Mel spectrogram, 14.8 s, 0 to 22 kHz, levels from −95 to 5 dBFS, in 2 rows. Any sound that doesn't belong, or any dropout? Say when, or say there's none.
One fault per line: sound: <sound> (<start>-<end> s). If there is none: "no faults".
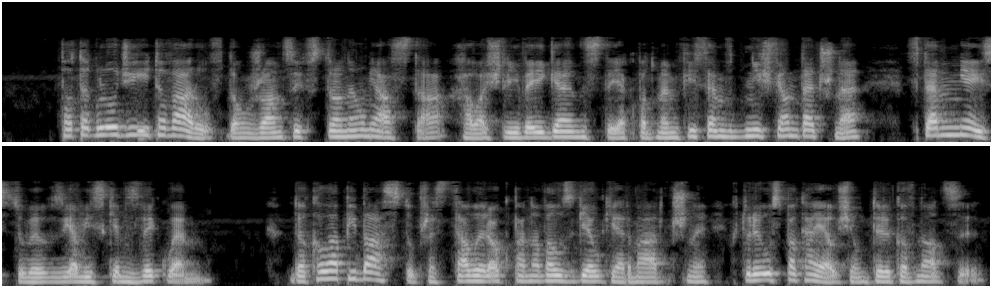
no faults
